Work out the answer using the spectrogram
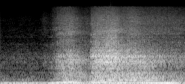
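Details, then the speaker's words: Ford 351W MABBCO short block, about 325 hp, in a truck with 4.11 gears, broken in: clean, strong rev climbing smoothly without misses, knocks or rattles; mild idle, pulls hard to nearly 6,000 rpm. "In fact, you can listen to it right here. Listen to this. The idle's not too radical, but"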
